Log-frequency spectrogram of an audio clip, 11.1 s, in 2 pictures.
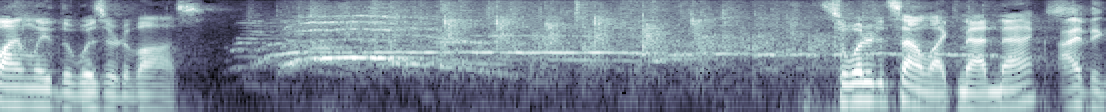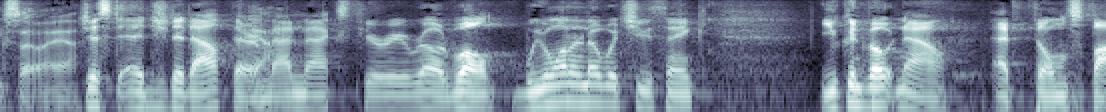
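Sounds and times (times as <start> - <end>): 
speech: 0.0 - 1.4, 4.2 - 11.0
audience clapping: 1.3 - 5.3.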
